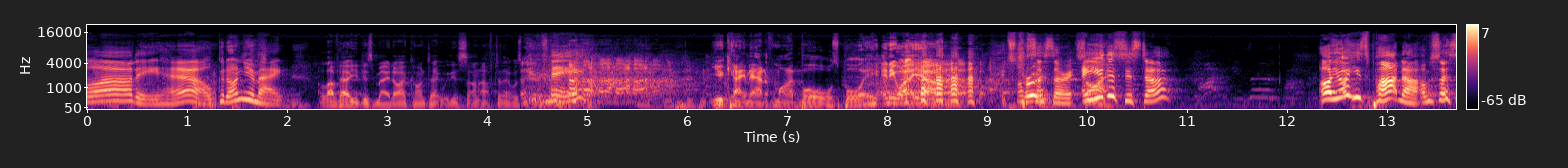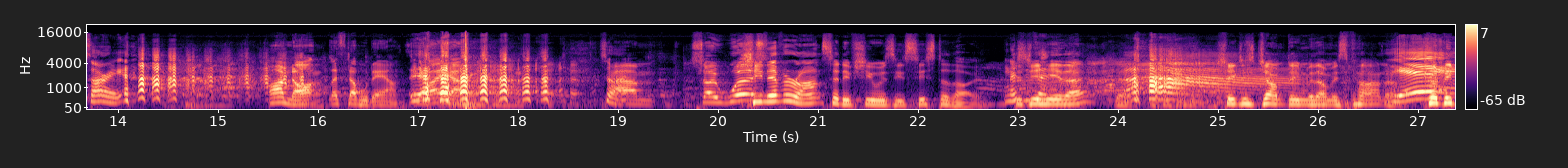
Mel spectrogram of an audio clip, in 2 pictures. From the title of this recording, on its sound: SYDNEY LIVE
